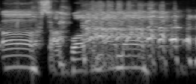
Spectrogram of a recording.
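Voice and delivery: low, halting mumble; uncommitted promo. Retold or imitated. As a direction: imitate a half-hearted wrestler fumbling his promo. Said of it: "exactly how you were cutting the promo".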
